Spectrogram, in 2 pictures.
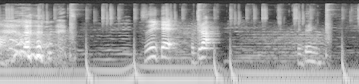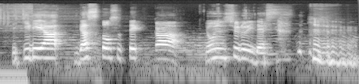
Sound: laughs

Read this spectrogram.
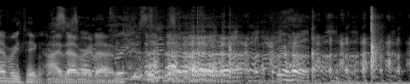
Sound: laughing

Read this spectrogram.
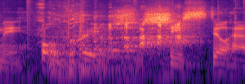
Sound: everyone laughing

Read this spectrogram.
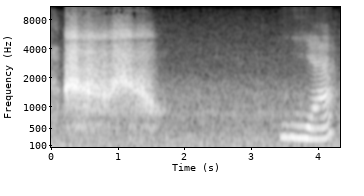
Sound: makes ocean noise

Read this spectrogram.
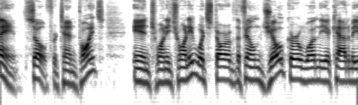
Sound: none

